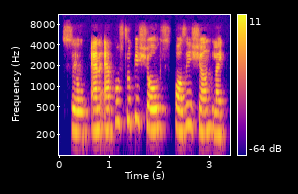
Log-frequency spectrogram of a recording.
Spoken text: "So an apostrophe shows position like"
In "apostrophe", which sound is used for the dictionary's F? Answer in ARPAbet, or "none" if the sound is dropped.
P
